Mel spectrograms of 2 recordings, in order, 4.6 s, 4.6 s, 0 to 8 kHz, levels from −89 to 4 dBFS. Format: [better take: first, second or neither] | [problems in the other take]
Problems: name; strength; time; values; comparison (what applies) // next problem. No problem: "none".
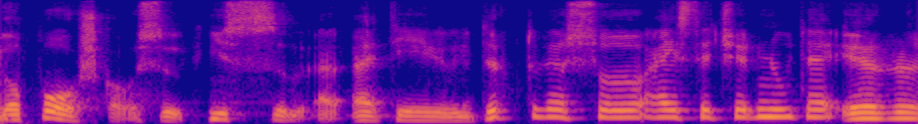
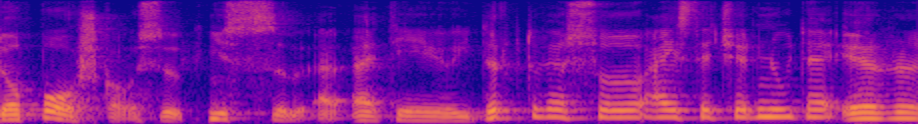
second | noise reduction (neural mask model DeepFilterNet 3)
